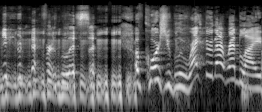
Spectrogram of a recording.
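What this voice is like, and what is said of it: Scolding schoolmarm voice. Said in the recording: “you want like a shame inducing voice ... can you give me the school marm? Version”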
